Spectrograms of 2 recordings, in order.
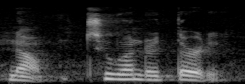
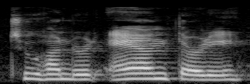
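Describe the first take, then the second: First: Softer, quicker "two hundred thirty" with no "and"; quiet correction. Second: "Two hundred and thirty" with the "and" stressed; "and" pushed out in "Two hundred and thirty"; wrong version with and. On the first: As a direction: tuck the correct form in softly and quickly. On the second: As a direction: show the error, hitting "and". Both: Shown as a demonstration.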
